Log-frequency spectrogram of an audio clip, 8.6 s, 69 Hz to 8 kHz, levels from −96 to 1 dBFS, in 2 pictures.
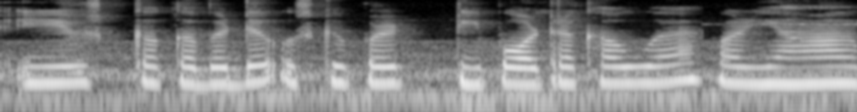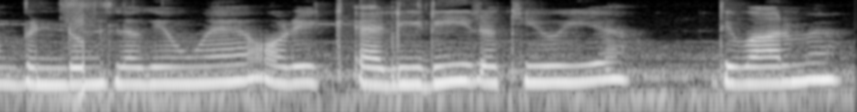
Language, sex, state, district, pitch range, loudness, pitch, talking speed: Hindi, female, Maharashtra, Aurangabad, 230-245 Hz, -15 LUFS, 235 Hz, 170 wpm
